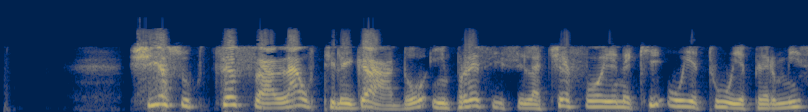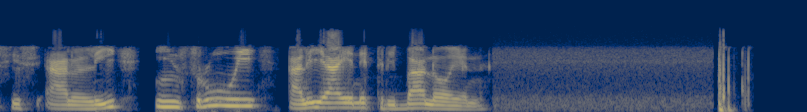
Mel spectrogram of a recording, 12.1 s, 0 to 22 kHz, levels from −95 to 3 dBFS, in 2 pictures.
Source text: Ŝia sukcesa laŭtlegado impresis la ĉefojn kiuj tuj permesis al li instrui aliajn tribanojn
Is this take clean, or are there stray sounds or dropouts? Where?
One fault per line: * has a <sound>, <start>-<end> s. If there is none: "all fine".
all fine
